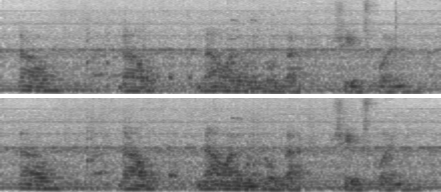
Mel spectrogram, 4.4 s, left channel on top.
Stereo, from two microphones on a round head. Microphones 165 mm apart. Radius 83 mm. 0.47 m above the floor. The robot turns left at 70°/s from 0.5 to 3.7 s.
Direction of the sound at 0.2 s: 75° left.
